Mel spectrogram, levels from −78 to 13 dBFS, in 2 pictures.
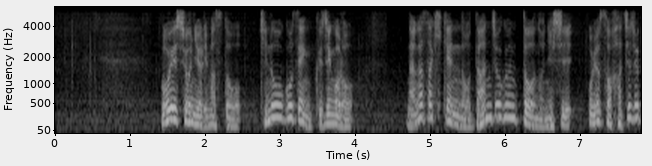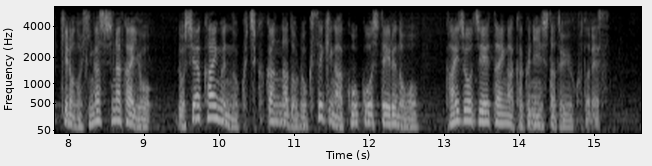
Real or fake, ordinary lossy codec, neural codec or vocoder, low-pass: fake; none; vocoder, 24 kHz, 100 mel bands, Vocos; 5.4 kHz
